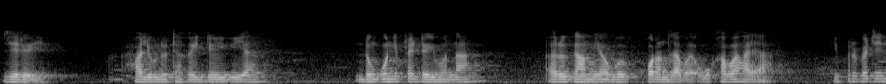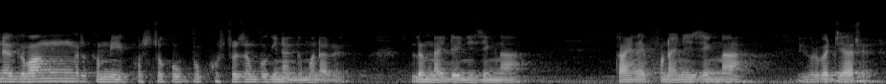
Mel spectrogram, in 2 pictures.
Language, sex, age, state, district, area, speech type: Bodo, male, 18-30, Assam, Chirang, rural, spontaneous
